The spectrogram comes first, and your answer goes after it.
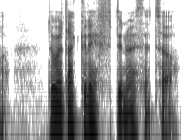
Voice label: "grifft", Welsh

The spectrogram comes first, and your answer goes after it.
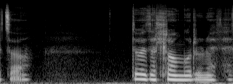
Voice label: "llongwr" Welsh

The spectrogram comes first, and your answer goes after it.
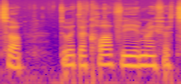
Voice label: "claddu" Welsh

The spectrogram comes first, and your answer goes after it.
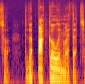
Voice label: "bagl", Welsh

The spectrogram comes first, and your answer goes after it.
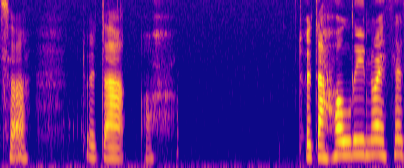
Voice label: "holi", Welsh

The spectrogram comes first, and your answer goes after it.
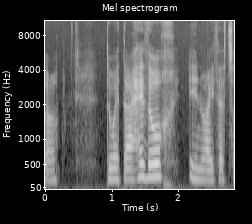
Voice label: "heddwch", Welsh

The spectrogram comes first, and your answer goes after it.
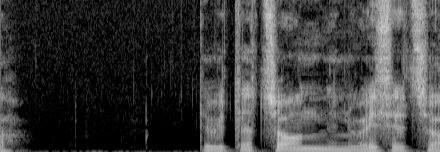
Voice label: "ton", Welsh

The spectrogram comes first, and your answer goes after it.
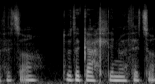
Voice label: "gallu" Welsh

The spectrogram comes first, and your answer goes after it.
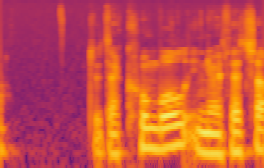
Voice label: "cwmwl" Welsh

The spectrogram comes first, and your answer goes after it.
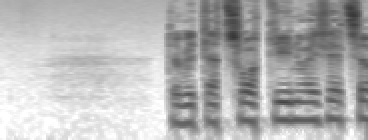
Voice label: "tlodi", Welsh

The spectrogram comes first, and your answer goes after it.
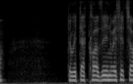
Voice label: "claddu", Welsh

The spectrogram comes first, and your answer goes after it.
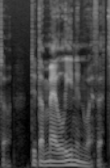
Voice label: "melin", Welsh

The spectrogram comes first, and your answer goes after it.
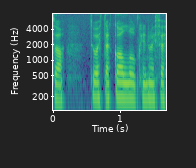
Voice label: "golwg", Welsh

